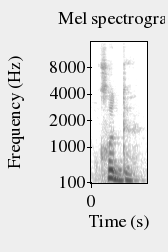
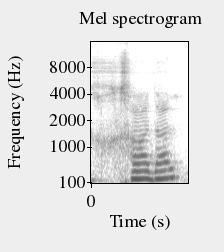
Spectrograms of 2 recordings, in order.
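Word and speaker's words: خود: य खुद तो इसमें वाव जो है इसको लिख ने में आएगा लेकिन पढ़ने में इसको साइलेंट कर दिया जाए खा दाल पेश खा प खू और दाल साकिन है खूद लेकिन हम पढ़ेंगे खुद ख व शीन खुश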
